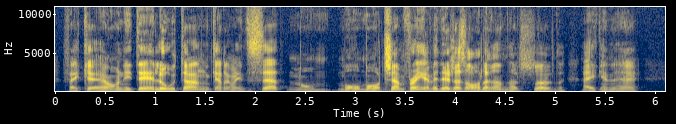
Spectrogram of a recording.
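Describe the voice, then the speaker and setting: The tone is animated, with ordinary pitch variation and a fairly quick pace. The recording is very clean and dry, with a silent background and no echo. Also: man. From Quebec, Bas-Saint-Laurent / Chaudière-Appalaches. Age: 30s. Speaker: jazz musician. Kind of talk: casual chat.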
